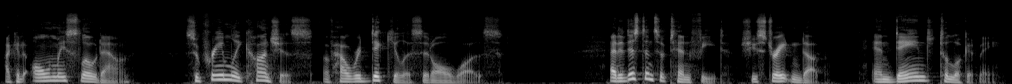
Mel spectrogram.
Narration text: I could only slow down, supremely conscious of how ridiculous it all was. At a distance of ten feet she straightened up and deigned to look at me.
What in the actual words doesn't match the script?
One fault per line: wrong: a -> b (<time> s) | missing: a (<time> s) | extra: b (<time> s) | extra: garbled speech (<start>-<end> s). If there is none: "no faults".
no faults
